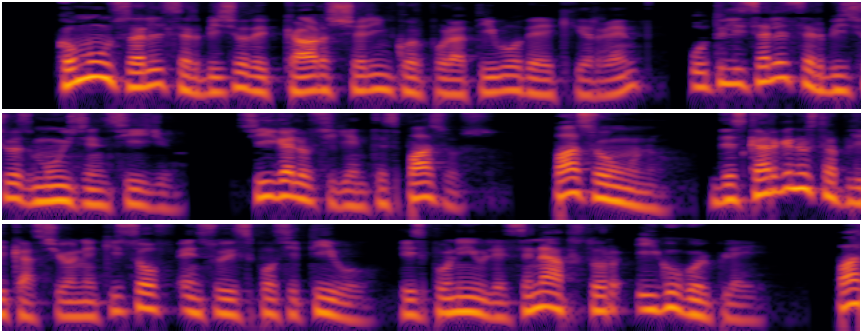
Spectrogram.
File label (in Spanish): institucional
